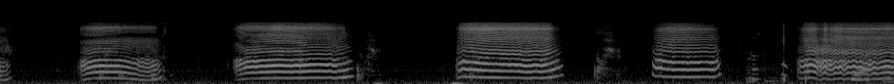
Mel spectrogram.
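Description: Four or five high-pitched, tonal crying bursts separated by pauses in a small room: an infant crying.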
